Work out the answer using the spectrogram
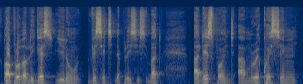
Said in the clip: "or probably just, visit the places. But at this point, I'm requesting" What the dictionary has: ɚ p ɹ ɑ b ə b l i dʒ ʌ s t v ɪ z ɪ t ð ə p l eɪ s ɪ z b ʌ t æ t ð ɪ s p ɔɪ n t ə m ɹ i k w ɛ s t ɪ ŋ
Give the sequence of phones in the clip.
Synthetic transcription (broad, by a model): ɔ p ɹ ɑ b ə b l i dʒ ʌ s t v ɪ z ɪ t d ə p l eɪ s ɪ s b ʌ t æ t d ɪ s p ɔɪ n t ə m ɹ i k w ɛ s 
